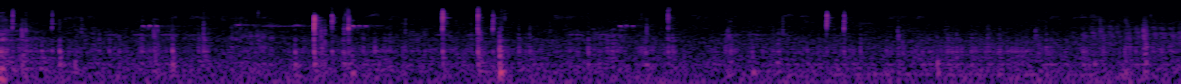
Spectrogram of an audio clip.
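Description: Near silence with a few faint, irregular clicks from a hand-operated gear-lube pump on a quart bottle, being pumped to push gear oil up into an outboard's lower unit from the bottom drain hole.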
